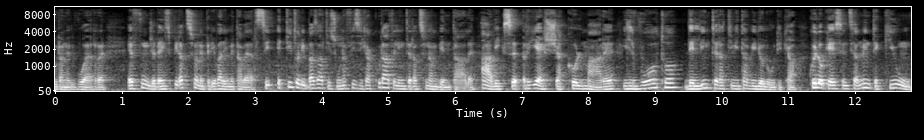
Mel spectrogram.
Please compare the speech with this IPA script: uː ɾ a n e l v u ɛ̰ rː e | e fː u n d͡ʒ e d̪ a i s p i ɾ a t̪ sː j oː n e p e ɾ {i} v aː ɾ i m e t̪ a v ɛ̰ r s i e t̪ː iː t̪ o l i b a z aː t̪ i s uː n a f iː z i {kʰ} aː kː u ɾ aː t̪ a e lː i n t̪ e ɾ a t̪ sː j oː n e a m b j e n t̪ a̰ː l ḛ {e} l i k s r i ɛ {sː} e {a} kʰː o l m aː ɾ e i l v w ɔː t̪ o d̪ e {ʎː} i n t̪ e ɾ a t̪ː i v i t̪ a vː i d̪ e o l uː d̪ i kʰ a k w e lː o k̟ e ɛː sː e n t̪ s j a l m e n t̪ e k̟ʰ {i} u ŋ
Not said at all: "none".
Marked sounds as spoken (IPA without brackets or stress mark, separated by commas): i, k, a, ʃː, a, lː, i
